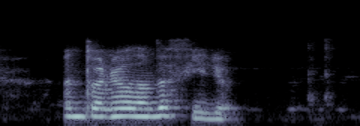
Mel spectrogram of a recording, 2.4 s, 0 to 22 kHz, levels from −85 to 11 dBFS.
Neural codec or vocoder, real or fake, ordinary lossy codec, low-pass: none; real; Opus, 16 kbps; 7.2 kHz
